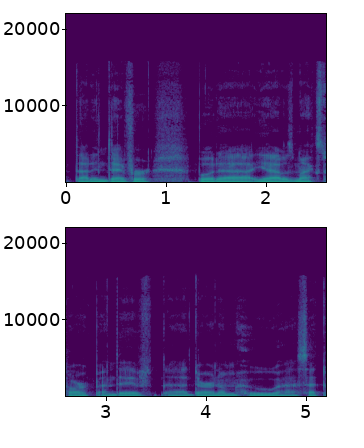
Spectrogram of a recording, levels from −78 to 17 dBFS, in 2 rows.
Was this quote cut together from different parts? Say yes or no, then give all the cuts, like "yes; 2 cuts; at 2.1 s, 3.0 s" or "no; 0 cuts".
no; 0 cuts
